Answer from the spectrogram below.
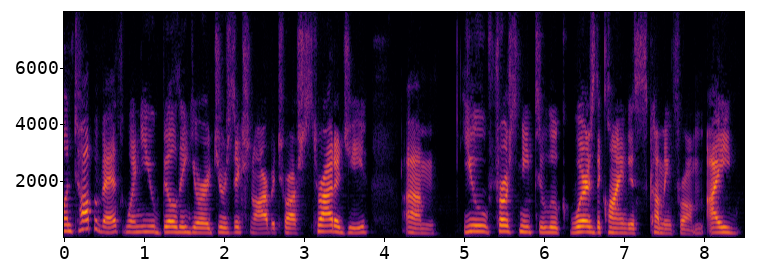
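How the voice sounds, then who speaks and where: Russian-accented woman guest, lowish voice, dry close mic, measured explainer. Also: fairly bright tone, dry recording. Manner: explanatory, businesslike, some grammar slips. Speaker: guest, passport business founder. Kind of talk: conversational podcast interview.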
